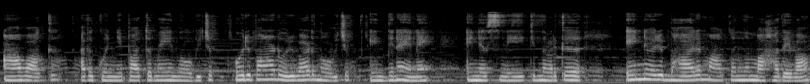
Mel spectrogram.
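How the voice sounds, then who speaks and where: A woman's voice: mid-range voice, flat delivery, normal speed, dark tone, faint music behind, close to an everyday voice. A woman voicing a hurt, tender young wife in a spoken story, with pained questions.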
